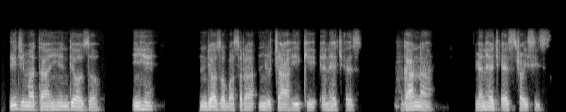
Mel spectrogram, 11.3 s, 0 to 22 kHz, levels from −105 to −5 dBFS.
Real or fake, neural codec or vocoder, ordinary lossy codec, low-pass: real; none; Opus, 16 kbps; 7.2 kHz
